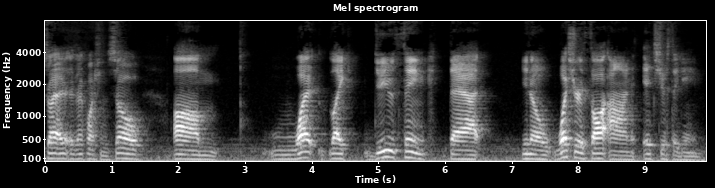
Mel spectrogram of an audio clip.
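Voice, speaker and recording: With audible room echo, a man speaks very slowly at a very deep, low pitch, with vocal fry, very wide pitch swings and long, frequent pauses. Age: young. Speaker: gaming YouTube streamer. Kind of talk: casual interview. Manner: halting; animated.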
